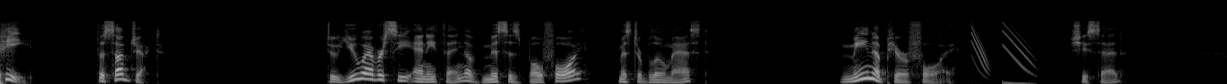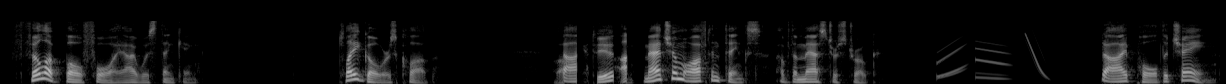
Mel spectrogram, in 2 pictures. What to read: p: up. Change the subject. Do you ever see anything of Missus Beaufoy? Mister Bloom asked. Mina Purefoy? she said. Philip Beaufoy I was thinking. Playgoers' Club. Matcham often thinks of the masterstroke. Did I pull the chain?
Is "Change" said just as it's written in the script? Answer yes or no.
no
